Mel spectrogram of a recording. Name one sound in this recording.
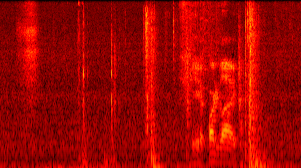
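A heavy wooden door opens slowly.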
